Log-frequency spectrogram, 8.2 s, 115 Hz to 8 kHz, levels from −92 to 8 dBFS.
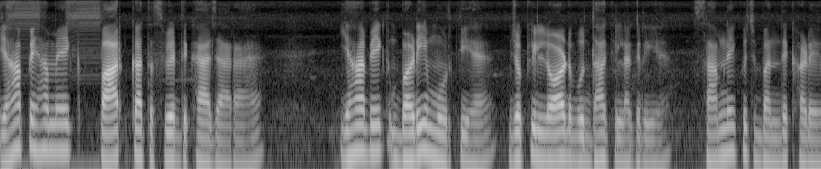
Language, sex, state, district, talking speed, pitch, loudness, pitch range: Hindi, male, Bihar, Patna, 210 wpm, 140 Hz, -22 LUFS, 125-155 Hz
